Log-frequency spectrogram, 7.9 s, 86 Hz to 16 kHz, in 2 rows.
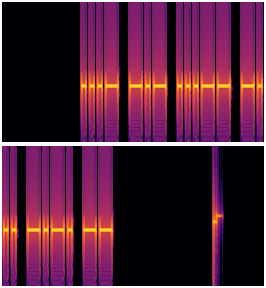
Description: Morse code, heard as a keyed tone, about 20 wpm, 700 Hz. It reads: VK3BCM
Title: 2023 SOTA Activator Call Signs - 20wpm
